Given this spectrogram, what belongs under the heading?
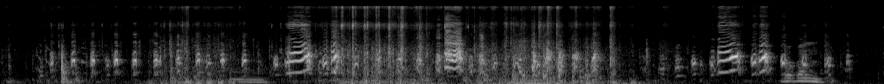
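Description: Hens cluck and squawk in a coop with new nesting boxes, several birds calling in irregular bursts at close range, with louder squawks near the middle and end.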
